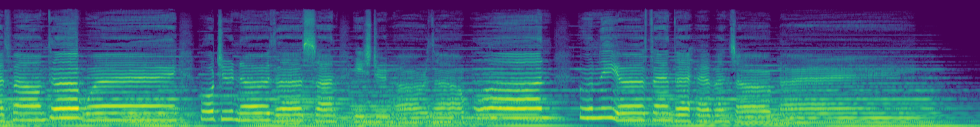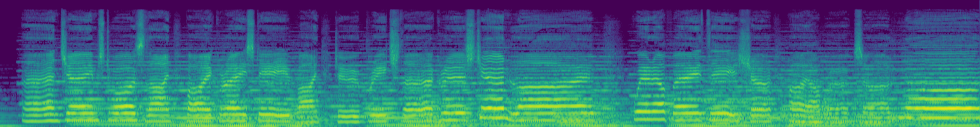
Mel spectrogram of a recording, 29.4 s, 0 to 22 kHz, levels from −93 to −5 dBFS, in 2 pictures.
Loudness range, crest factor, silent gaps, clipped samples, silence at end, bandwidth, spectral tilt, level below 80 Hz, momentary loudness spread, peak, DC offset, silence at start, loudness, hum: 5 LU; 14 dB; none; under 0.1%; 0 s; 15 kHz; -6.5 dB/octave; -28 dBFS; 10 LU; -2 dBFS; under 0.1%; 0 s; -16 LUFS; none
